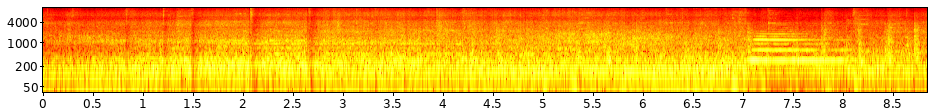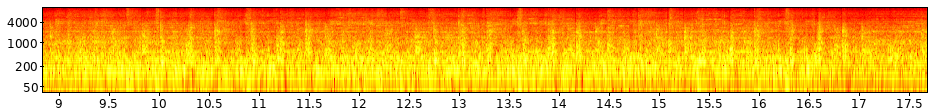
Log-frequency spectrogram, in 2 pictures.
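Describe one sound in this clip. Passenger coach wheels clatter over rail joints as a train passes close.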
